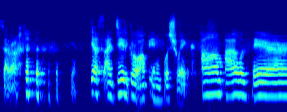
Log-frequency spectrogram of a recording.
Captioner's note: laughing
